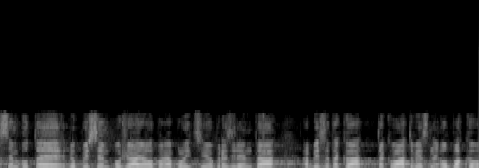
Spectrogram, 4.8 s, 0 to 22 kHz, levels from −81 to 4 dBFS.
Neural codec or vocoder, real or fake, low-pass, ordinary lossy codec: codec, 16 kHz, 16 kbps, FreqCodec, larger model; fake; 7.2 kHz; AAC, 48 kbps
